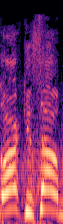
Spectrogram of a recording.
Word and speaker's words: Arkansas: And that's how you pronounce it, ain't Arkin. It's Arkansas, baby.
